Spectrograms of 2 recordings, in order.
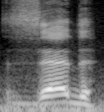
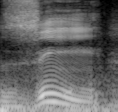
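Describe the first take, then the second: First: The letter is said the Canadian way. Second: The letter is said the American way. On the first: "all English-speaking countries in the world say the last letter of the alphabet as Z" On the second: "not Z. Only America says Z"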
